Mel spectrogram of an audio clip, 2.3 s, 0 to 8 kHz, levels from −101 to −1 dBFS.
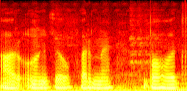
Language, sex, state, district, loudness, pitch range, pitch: Hindi, male, Jharkhand, Palamu, -15 LUFS, 115-130 Hz, 120 Hz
